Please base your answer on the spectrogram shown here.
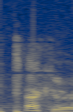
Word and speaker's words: Thakur: just ideas uh says I prefer to pronounce thakur as in Thailand oh sorry Tucker as in Thailand do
